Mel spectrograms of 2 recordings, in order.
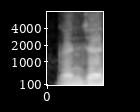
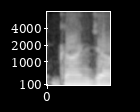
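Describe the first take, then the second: First: गंजा with short first vowel; wrong form. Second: गांजा with long nasalised aa; correct form. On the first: Teacher showing learners the mistake, short-vowel गंजा. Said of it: "नहीं". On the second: Teacher giving the correction, गांजा with nasal long vowel. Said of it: "चंद्रबिंदु के साथ". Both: Shown as a demonstration.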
